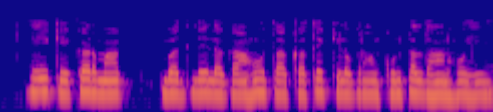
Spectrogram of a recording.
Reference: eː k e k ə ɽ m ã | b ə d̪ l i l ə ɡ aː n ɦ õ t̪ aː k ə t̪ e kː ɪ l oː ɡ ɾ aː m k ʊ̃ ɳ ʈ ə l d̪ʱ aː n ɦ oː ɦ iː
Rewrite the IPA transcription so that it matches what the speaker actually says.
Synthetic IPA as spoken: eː k e k ə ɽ m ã | b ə d̪ l e l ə ɡ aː ɦ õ t̪ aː k ə t̪ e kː ɪ l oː ɡ ɾ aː m k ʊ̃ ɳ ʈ ə l d̪ʱ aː n ɦ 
